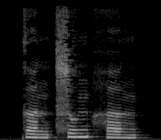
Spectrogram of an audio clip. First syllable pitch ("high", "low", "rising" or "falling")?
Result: low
